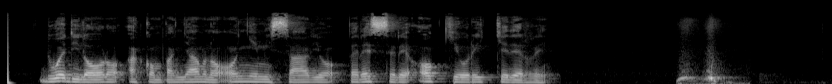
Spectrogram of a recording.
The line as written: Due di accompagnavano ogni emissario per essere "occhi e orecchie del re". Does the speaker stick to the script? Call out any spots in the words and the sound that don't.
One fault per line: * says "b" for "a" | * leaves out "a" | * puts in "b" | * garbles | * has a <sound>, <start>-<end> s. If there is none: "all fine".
* puts in "loro"
* has a whoosh, 6.8-7.5 s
